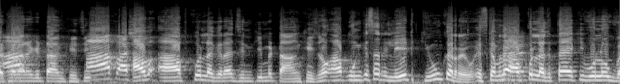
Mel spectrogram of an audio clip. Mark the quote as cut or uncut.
uncut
